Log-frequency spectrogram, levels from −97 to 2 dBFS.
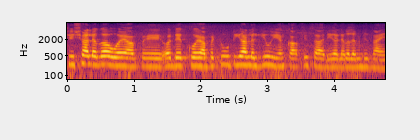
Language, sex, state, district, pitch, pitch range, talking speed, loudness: Hindi, female, Haryana, Jhajjar, 215 Hz, 200-235 Hz, 250 wpm, -16 LUFS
